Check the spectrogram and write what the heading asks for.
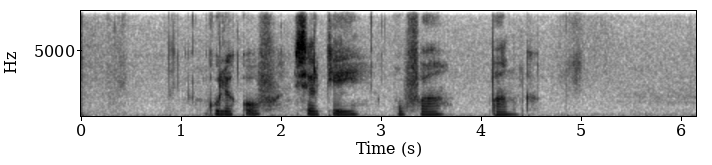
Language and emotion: Russian, neutral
